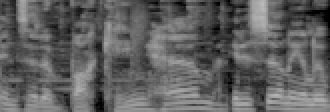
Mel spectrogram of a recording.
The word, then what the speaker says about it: Buckingham: you know it's just buckingham instead of bucking ham at the end it's not ham at the end it's just all one word and that lovely brown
